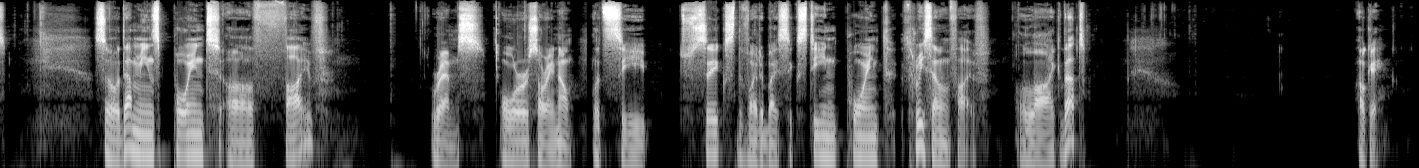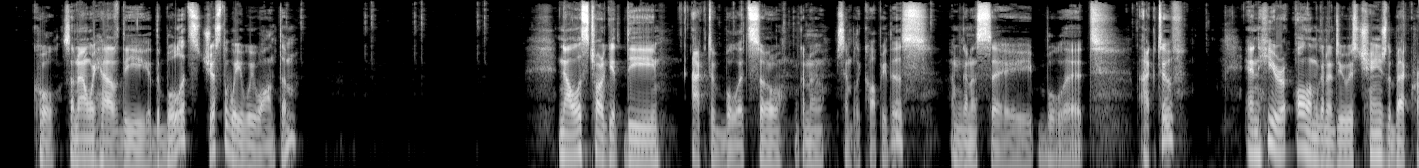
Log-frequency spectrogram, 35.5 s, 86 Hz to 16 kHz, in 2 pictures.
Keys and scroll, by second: 0.2 alt+super+Tab, 1.1 super+Tab, 13.5 super+Tab, 14.8 super+i, 24.3 super+Tab, 26.6 super+c, 27.5 super+Return, 27.7 super+Return, 27.8 super+v, 32.5 super+Down, 32.6 super+Left, 33.1 shift+Down, 33.6 shift+super+Right, 33.9 shift+super+BackSpace.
